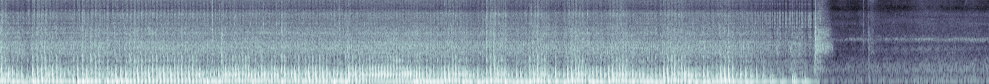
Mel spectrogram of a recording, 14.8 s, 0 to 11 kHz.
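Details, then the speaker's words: 2001 Yamaha Kodiak 400 ATV, diagnosed by a shop as a seized engine, found to be a stuck piston in the cylinder and freed; single cylinder thumps at an even, steady beat about twelve seconds, then shuts off. Normal running. "here at 509 trails we diagnosed it to being a stuck piston now it runs"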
